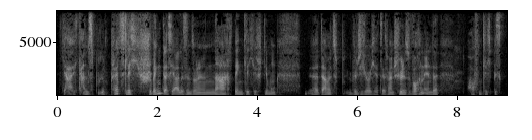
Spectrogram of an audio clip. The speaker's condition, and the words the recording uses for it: No condition.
